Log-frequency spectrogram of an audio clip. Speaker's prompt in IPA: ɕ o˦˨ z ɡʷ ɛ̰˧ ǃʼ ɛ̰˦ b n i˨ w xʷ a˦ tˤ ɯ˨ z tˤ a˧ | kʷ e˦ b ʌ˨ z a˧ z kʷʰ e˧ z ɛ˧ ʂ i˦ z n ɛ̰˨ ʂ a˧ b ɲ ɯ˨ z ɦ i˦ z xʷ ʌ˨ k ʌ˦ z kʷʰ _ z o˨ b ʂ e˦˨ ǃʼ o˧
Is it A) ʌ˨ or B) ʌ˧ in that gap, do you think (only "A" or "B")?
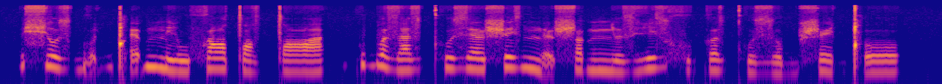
A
